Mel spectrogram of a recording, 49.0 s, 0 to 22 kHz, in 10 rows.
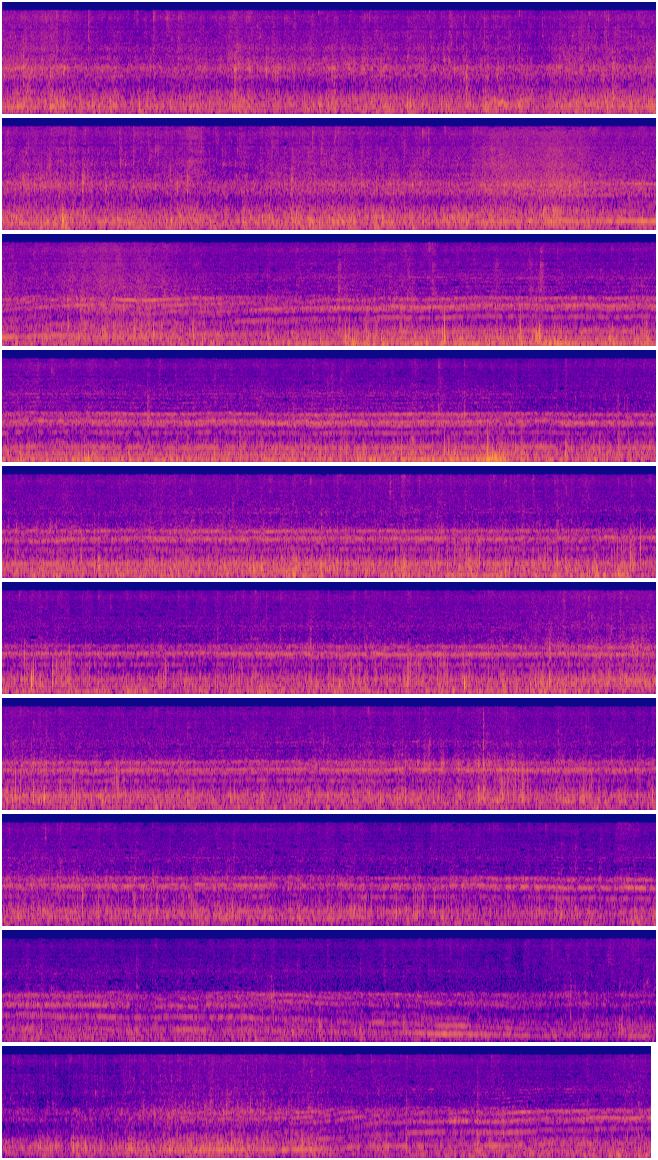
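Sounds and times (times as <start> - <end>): electric motors whining: 0.0 - 49.0.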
